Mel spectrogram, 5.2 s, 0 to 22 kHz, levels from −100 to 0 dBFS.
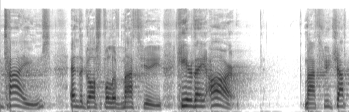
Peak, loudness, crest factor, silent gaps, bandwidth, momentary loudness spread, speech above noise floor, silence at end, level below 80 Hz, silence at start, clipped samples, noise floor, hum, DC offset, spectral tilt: -4 dBFS; -24 LUFS; 22 dB; none; 16 kHz; 12 LU; 55 dB; 0 s; -72 dBFS; 0 s; under 0.1%; -79 dBFS; none; under 0.1%; -4.5 dB/octave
